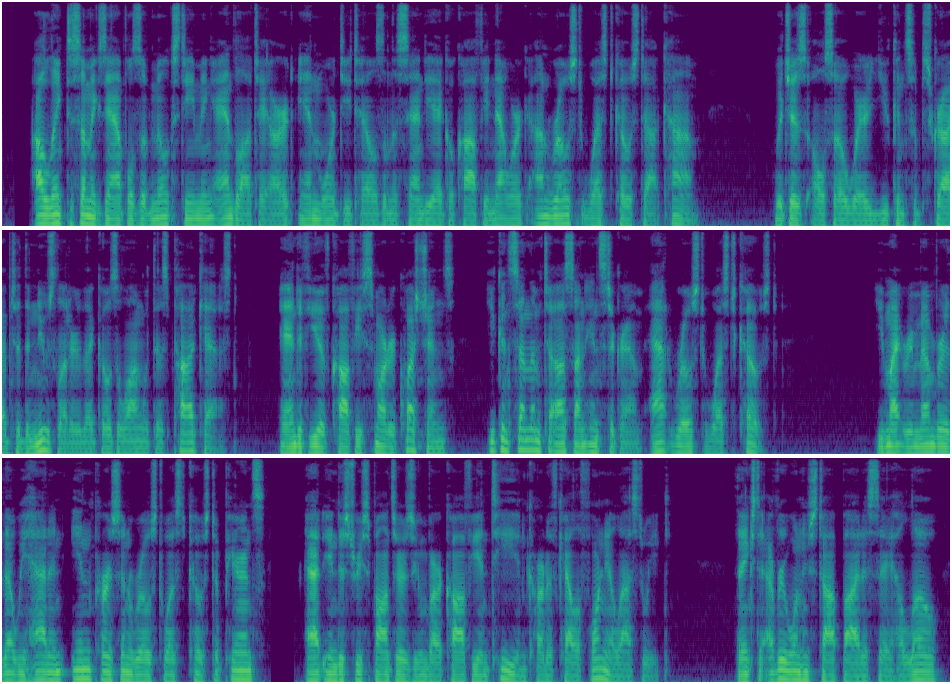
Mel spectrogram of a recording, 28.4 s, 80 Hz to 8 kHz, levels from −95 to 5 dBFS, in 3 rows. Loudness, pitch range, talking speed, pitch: -26 LUFS, 85-105 Hz, 185 wpm, 95 Hz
